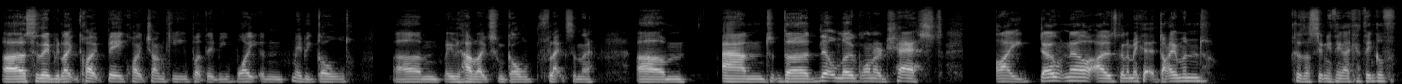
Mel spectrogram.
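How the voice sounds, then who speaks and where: A man co-hosting a fan channel, chatting casually and geekily as he pitches creative ideas. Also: level tone, normal speed, a bit bright.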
